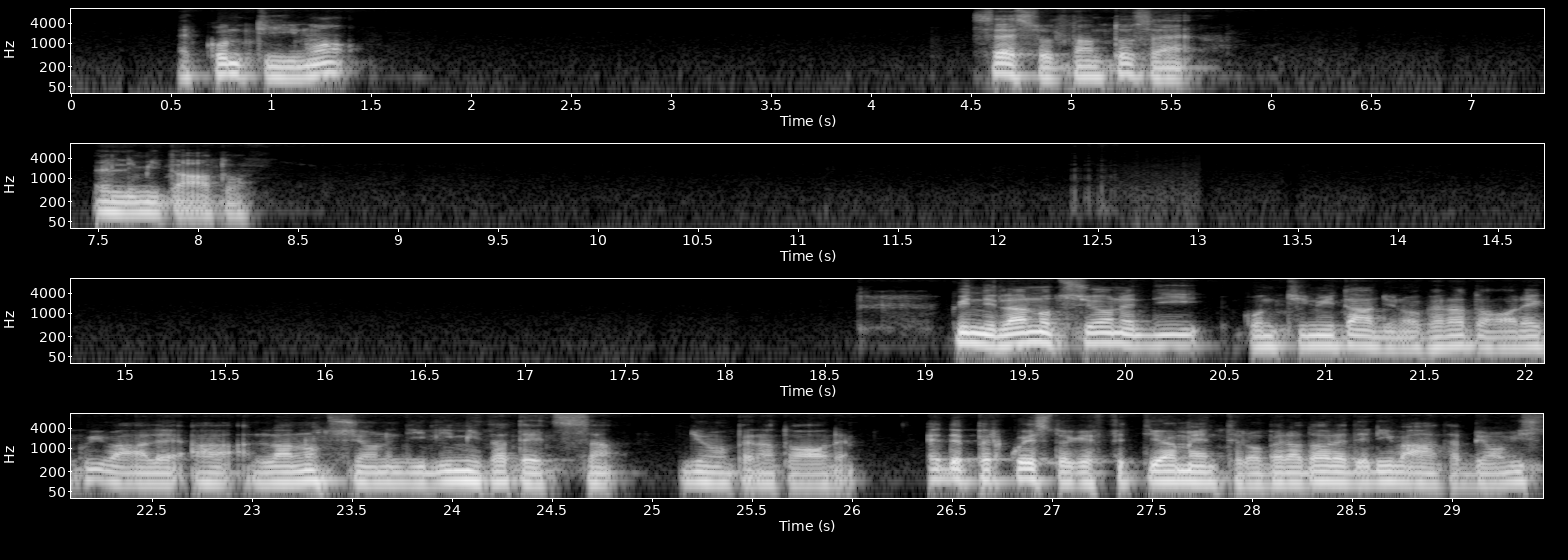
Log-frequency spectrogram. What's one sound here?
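A man speaks calmly through a headset microphone on an online call, with pauses.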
